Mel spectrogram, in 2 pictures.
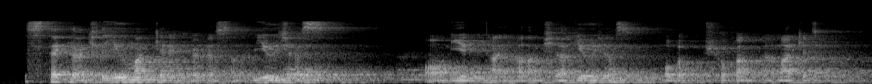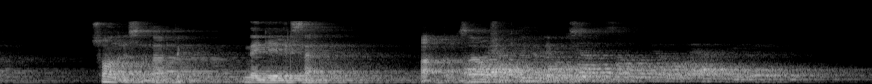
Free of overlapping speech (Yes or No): No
